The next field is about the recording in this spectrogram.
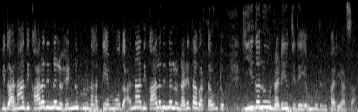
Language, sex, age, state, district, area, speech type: Kannada, female, 18-30, Karnataka, Udupi, rural, spontaneous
